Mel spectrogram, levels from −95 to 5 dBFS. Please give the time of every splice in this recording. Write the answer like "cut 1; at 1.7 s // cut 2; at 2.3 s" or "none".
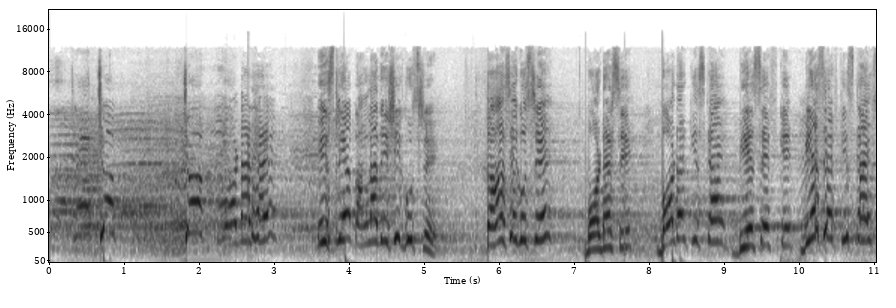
cut 1; at 2.3 s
